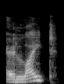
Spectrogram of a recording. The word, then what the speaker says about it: Elite: Chug Scarrett was, and is, the proprietor and sole owner of the Elite Garage, and he pronounced it with a long I.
